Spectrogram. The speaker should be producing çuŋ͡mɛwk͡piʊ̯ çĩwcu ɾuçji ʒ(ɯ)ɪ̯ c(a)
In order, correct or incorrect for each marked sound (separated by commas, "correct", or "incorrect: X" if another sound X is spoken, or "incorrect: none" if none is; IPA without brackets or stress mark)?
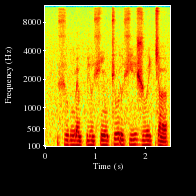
incorrect: u, incorrect: ʌ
